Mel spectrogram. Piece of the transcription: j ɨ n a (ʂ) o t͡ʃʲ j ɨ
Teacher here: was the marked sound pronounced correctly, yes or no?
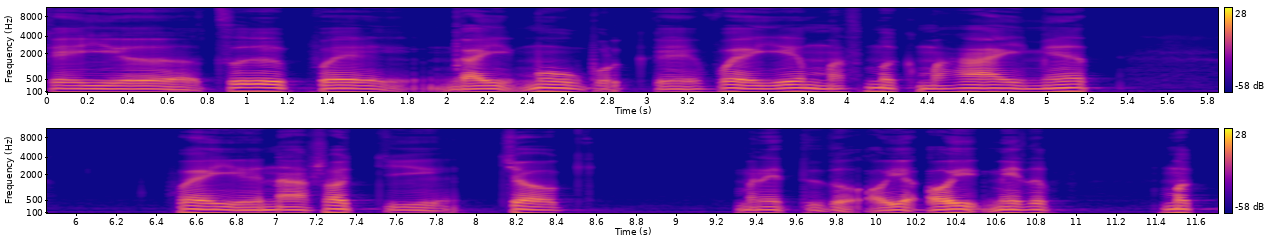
yes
